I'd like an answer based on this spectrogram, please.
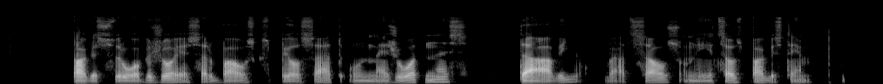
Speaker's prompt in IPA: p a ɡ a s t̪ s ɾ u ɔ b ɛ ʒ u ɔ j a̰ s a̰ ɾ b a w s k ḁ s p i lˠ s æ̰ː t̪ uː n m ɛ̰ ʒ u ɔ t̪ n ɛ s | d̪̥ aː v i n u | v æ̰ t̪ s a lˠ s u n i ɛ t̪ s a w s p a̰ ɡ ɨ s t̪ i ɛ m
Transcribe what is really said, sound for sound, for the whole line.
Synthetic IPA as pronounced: p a ɡ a s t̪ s ɾ u ɔ b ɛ ʒ u ɔ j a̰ s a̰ ɾ b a w s k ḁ s p i lˠ s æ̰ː t̪ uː n m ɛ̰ ʒ u ɔ t̪ n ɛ s | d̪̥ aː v i ɲ u | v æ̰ t̪ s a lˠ s u n i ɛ t̪ s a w s p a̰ ɡ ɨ s t̪ i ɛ m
